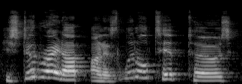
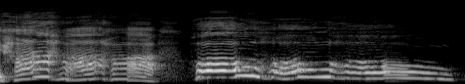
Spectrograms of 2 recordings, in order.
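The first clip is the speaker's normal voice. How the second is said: hearty laugh; 7 semitones higher, 4 dB louder, much slower than usual. Acted. Elephant laughing after giggle.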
